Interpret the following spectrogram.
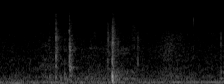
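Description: Faint handling noises: a few short crinkles and taps as a foil pouch of pet recovery food is lifted out of a plastic kit box, the sharpest tap just over a second in.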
